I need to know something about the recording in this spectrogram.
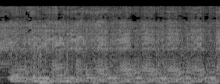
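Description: Handheld battery-powered rotary cleaning brush running with a steady buzzing hum as its stiff tapered bristle head spins against a fabric convertible roof, with a hiss of bristles scrubbing the cloth.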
